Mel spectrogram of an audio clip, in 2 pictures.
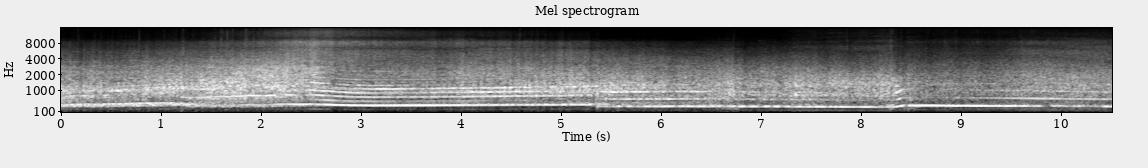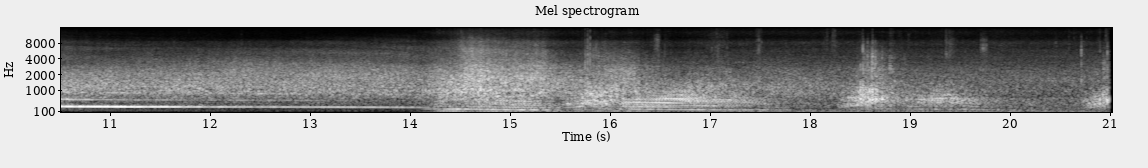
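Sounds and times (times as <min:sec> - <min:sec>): sports car engine running: 0:14.0 - 0:21.0.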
